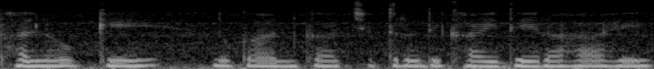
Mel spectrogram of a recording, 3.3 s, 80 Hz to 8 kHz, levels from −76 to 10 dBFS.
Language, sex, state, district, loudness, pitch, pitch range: Hindi, female, Goa, North and South Goa, -24 LUFS, 220 Hz, 215-225 Hz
